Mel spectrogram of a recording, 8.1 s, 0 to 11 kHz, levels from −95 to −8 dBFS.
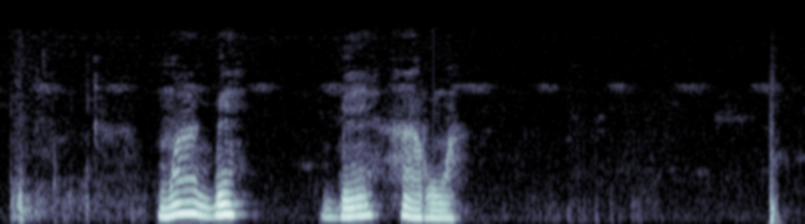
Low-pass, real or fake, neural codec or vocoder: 7.2 kHz; real; none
